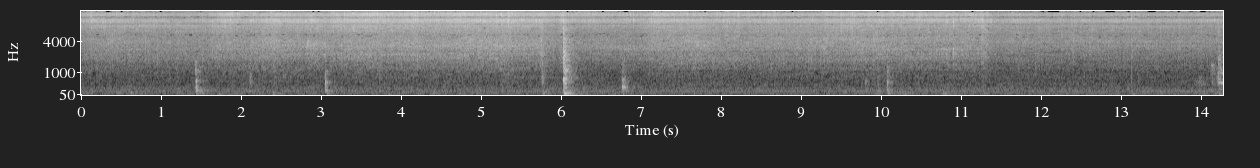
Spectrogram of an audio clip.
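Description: Shrimp, bell pepper and scallions sizzling steadily in butter in a square pan, with a few sharp knocks against the pan, the loudest about six seconds in.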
